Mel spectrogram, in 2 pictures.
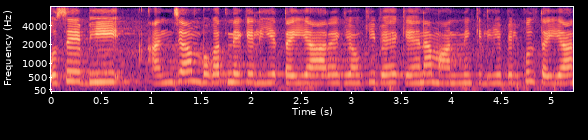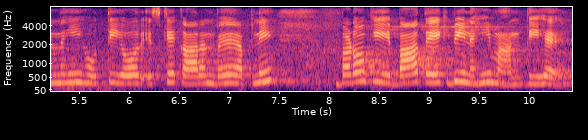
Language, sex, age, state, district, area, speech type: Hindi, female, 18-30, Madhya Pradesh, Hoshangabad, urban, spontaneous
